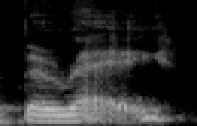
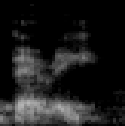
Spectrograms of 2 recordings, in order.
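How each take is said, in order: First: The word ends with an 'ay' sound. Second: The word ends with an 'ee' sound.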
